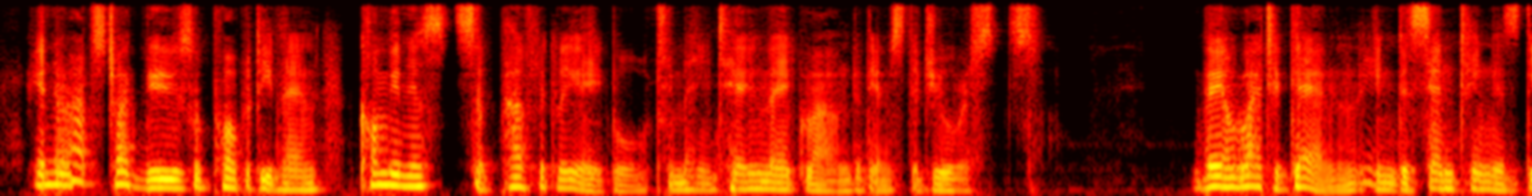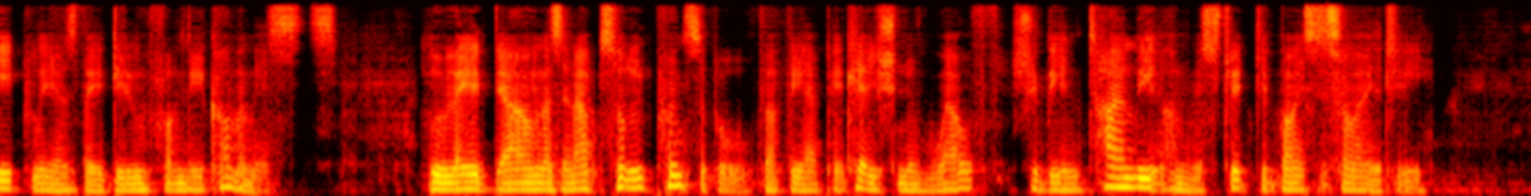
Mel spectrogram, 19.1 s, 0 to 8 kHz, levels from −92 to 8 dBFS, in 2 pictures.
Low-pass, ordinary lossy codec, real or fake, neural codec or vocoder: 7.2 kHz; Opus, 64 kbps; fake; codec, 16 kHz in and 24 kHz out, 0.6 kbps, FireRedTTS-2 codec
